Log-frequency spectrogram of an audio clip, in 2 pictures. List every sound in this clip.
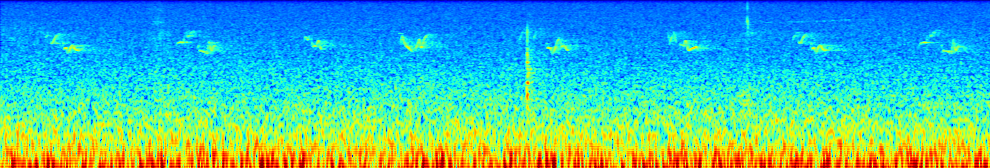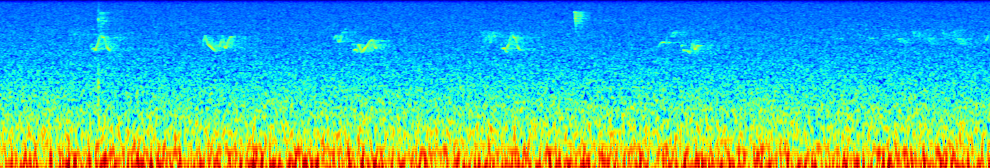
Red-eyed Vireo, Ovenbird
